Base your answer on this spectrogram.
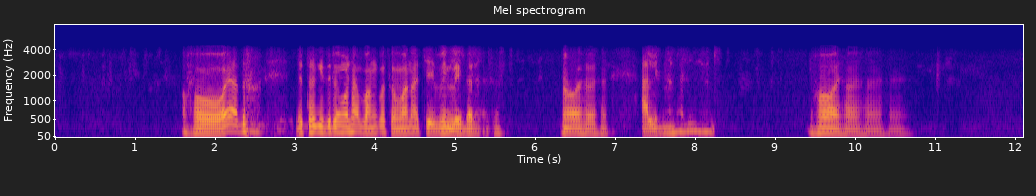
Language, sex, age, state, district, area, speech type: Santali, male, 18-30, Jharkhand, East Singhbhum, rural, conversation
